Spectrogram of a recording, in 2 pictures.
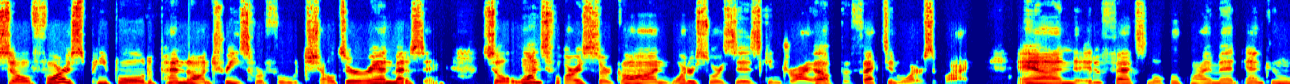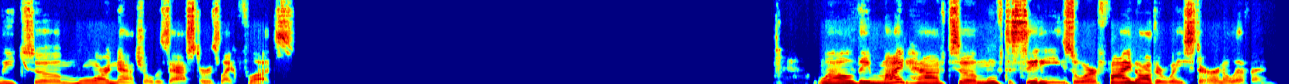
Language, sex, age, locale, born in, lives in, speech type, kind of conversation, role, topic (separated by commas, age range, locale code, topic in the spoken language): English, male, 25-29, en-US, Jamaica, United States, read, expert-assistant, expert, What causes deforestation and what are its effects?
